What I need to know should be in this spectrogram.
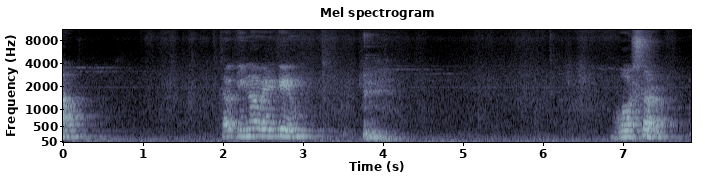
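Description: A man speaks calmly and explains, close by, in short bursts with pauses.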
